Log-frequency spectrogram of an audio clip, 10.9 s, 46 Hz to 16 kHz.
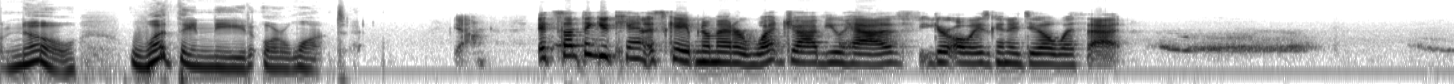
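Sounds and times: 
speech: 0.0s - 2.7s, 3.4s - 8.5s
dog whining in a high nasal tone: 8.6s - 10.8s.

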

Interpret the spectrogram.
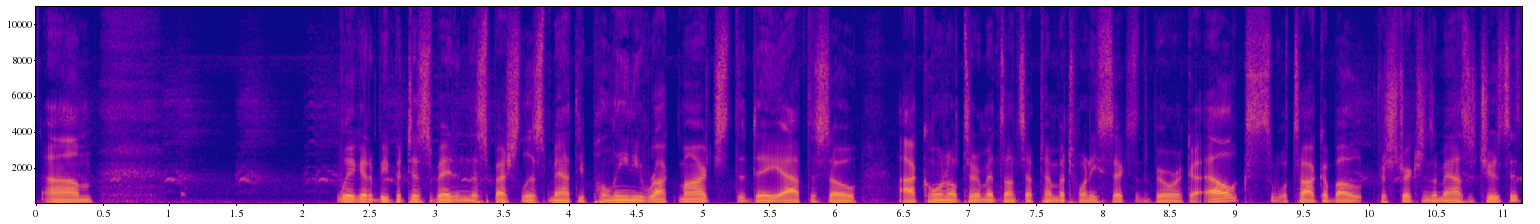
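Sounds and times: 
speech: 0.0s - 0.8s, 2.2s - 11.1s
faint hiss: 0.0s - 11.1s
crow giving a loud harsh caw: 0.8s - 3.4s.

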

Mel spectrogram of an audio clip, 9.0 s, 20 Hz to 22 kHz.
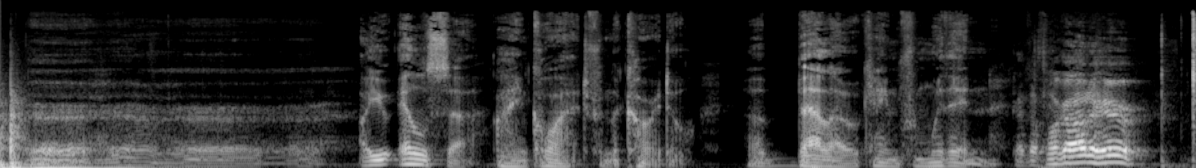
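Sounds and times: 
man groaning behind a door: 0.0s - 2.7s
speech: 2.7s - 8.9s.

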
